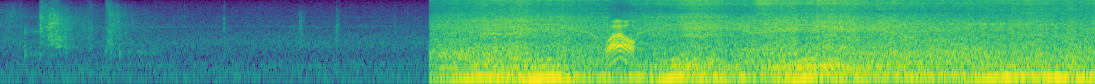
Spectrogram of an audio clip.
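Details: Car damaged in a front-end accident: the engine revs up and falls back cleanly with an even exhaust note and no knocks or misfires; it is running normally.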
